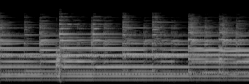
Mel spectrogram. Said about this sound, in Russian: Храм без прихожан пустует, лишь звон доносится из колокольни собора.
